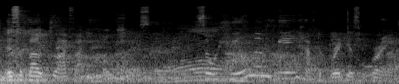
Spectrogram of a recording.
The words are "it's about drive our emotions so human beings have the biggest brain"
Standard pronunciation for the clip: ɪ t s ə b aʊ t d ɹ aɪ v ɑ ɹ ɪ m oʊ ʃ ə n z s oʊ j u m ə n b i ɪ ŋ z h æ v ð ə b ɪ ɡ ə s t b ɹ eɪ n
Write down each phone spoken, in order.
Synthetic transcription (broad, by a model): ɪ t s ə b aʊ t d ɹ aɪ f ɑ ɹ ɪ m oʊ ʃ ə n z s oʊ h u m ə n b i ɪ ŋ h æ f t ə b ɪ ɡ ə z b ɹ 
